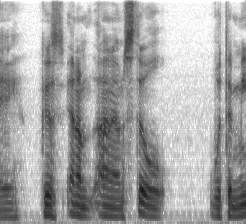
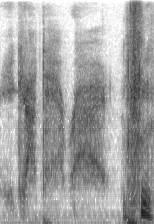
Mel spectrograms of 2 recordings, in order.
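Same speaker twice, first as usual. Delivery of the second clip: faint southern twang, slow, breathy, hushed whisper; 5 semitones higher than usual. Imitating what an odd recorded voice seems to say: imitating a southern twang. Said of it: "a southern twang to it a little bit".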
